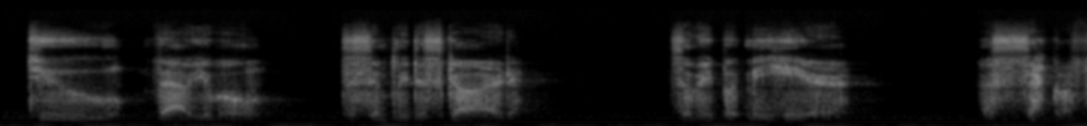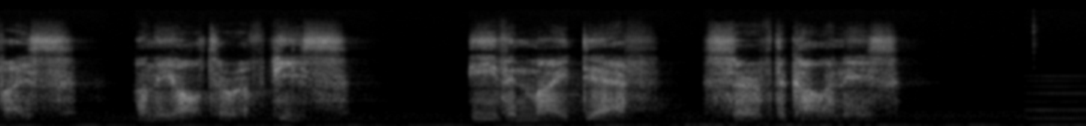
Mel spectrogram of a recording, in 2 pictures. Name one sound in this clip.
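A middle-aged man speaks calmly and thoughtfully, close up.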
